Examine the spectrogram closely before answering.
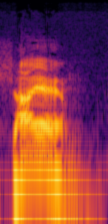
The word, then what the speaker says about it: Cheyenne: Our second western word for today is Cheyenne. It's spelled C H E Y E N E, and it's pronounced Cheyenne. Today, Cheyenne's the name of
